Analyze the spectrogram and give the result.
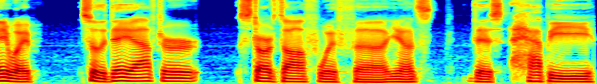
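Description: A man with a very deep, low pitch and fairly even intonation, at a fairly slow pace, in a very clean recording with a silent background and a dry, close sound with no echo. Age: 40s. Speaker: film podcast co-host. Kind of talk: casual chat. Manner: halting, many fillers and repeats.

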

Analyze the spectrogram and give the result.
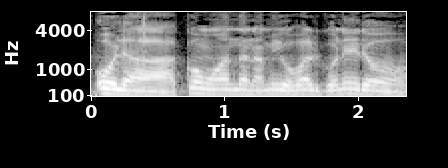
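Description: A man talks with a Buenos Aires accent. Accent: Rioplatense Spanish (Buenos Aires). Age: 30s. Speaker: podcast host. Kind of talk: casual music commentary. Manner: animated.

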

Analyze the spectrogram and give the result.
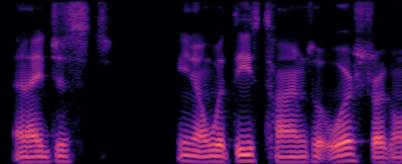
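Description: A man with a Western New York accent speaks in a fairly low pitch, with a dark, mellow tone and fairly even intonation. The sound is dry and close with no echo, in a very clean recording with a silent background. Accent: Western New York American. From US, Buffalo, New York. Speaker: podcast host. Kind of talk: casual solo talk. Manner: many fillers, halting.

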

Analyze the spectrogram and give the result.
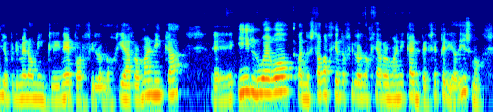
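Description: Lively intonation marks this woman's unremarkable speaking voice. She keeps a moderate pace. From Spain, Madrid. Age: 60s. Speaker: philologist, professor and writer. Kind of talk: interview about her career.

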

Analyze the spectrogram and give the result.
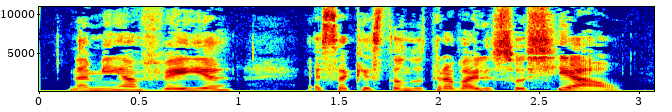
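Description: High female voice at a moderate pace, with noticeable noise in the background. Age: 40s. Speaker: lawyer and municipal secretary. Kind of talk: radio interview. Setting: radio studio.

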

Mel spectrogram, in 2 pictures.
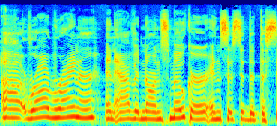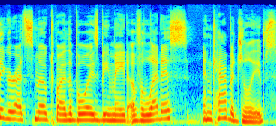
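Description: A woman's fairly high voice with an American accent, lively intonation, very even loudness and a moderate pace with hardly any pauses, over noticeable background noise. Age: 30s. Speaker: podcast co-host. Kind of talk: casual chat with scripted research segments.

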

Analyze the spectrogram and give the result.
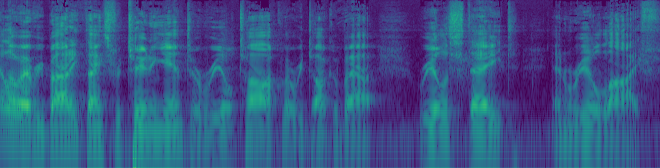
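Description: A man with a Tennessee accent speaks at a moderate pace. His pitch is fairly low, with ordinary pitch variation. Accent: Southern US (Tennessee). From Nashville, Tennessee. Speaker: podcast host, real estate lawyer. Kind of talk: casual interview.

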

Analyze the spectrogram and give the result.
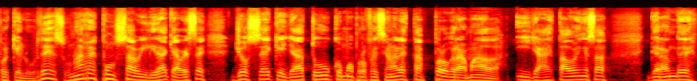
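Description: Heard in a dry, close sound with no echo and a silent background on a very clean recording, a man with a plain, everyday voice talks at a fairly quick pace with medium pitch and ordinary pitch variation. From Puerto Rico, San Juan. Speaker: podcast host and former sports radio broadcaster. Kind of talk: interview conversation.

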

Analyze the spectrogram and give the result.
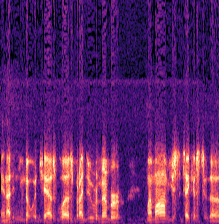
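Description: A man speaks in an ordinary speaking voice with an American accent. His pitch is medium, with ordinary variation, and his pace is fairly quick. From US South, Georgia (Air Force bases). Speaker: jazz pianist and teacher. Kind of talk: casual interview.

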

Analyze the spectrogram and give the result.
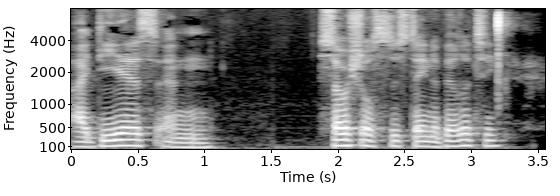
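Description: Over a very clean recording with a silent background, a man speaks with a Danish accent at medium pitch. His tone is dark and mellow, his intonation fairly even, his pace fairly slow. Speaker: podcast host. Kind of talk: interview.

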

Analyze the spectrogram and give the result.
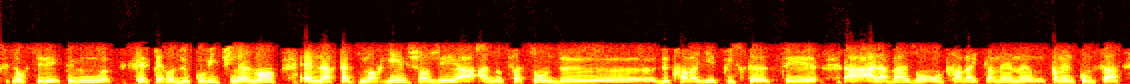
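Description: A man's fairly high pitch, fairly even intonation, and moderate pace. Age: 30s. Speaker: cycling coach. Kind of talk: interview. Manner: hesitant, many fillers.

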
